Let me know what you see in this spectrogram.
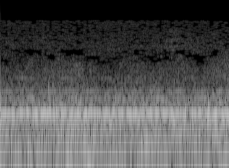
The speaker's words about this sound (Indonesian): Rupanya gemuruh air yang aku dengar, gemuruh air terjun.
